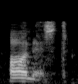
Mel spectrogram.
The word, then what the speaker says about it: honest: human different to the other one which is honest honest no no okay so honest the honest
